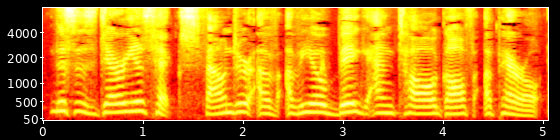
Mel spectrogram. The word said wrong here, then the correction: Aveo: Am I pronouncing it correctly? – close. Aveo. – Aveo. There we go.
